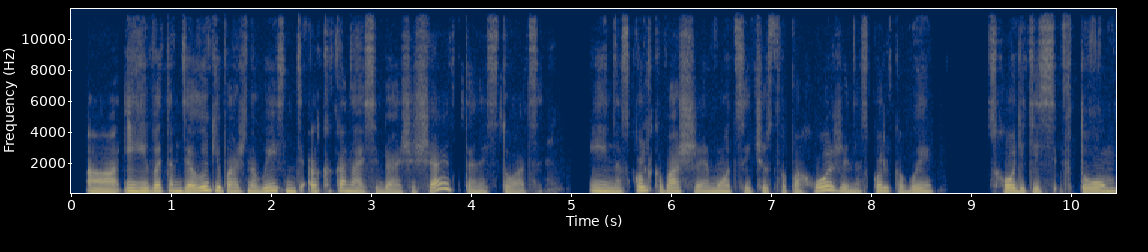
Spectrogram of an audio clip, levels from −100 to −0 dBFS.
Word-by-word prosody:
Э, 165 -1 +2
и 190 -2 +5
в 175 - -5
этом 195 +1 +3
диалоге 220 +5 +6
важно 185 -1 -1
выяснить, 200 0 +1
а 195 - +1
как 195 +1 -15
она 195 -5 +1
себя 155 -1 -5
ощущает 165 - -1
в - - -31
данной 165 -3 -5
ситуации. 170 +3 -9 0.4
И 205 -2 +3
насколько 185 +5 0
ваши 180 0 -2
эмоции 175 -1 -3
и 160 - -11
чувства 175 -1 -7
похожи, 205 +7 +1
и - - -2
насколько 165 +3 -3
вы 175 +3 -2 0.5
сходитесь 180 -4 0
в - - -19
том, 185 -1 +1
185 Hz, 160 wpm, -35 LUFS, 170-195 Hz, 0.5 s, диалоге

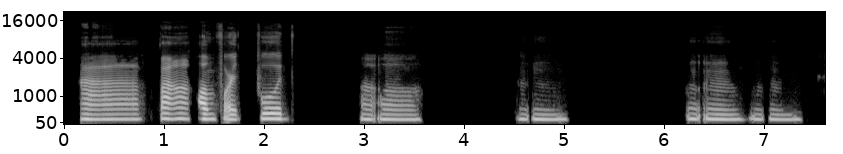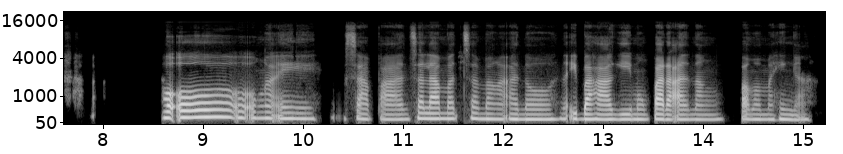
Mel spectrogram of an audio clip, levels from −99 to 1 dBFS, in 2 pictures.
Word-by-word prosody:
Ah, 180 0 -2 0.2
parang 190 -1 +1
comfort 180 -2 +1 0.2
food? 190 -1 +1 0.8
oo. 170 -1 -5 1.0
Mm. 175 -1 -6 1.2
Mm, 175 -2 -5 0.3
mm. 170 0 -8 1.2
Oo, 225 +2 +7 0.7
oo - - +1
nga 215 0 0
eh, 195 -1 -1 0.2
usapan 175 -1 -3
salamat 195 -1 +2
sa 205 - -3
mga 185 -1 -1
ano 175 -1 +1
naibahagi 175 -2 +2
mong 175 0 -2
paraan 170 -1 +4
ng 170 -1 -4 0.3
pamamahinga. 170 -1 -2
180 Hz, 85 wpm, -22 LUFS, 175-190 Hz, 1.2 s, Oo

